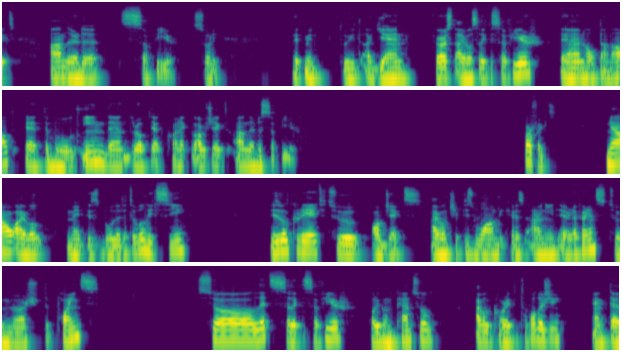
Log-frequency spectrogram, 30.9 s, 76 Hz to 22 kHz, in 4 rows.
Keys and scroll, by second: 3.4 ctrl+z, 4.4 ctrl+z, 17.1 c, 24.6 1, 24.9 e.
